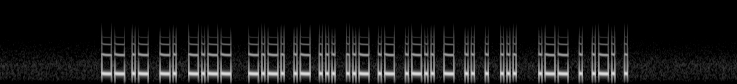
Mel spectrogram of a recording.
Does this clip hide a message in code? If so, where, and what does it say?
Yes: Morse code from 1.0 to 6.3 s, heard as a keyed tone, hand-sent with a paddle, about 38 wpm, 490 Hz. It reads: MANY CASUALTIES WERE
